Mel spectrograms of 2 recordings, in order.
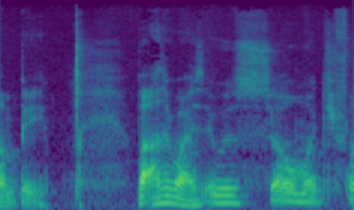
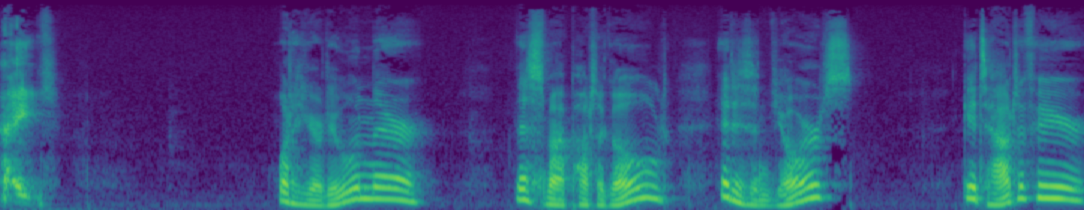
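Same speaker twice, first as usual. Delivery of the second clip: put-on pitched-up Irish-accented leprechaun voice; 5 semitones higher than usual. Storyteller voices a leprechaun catching a boy at his gold, Irish leprechaun accent. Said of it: "He's Irish".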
